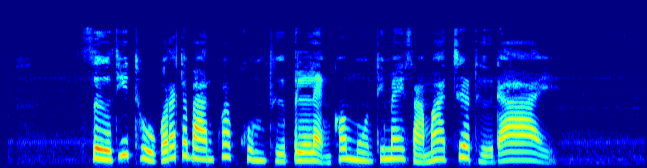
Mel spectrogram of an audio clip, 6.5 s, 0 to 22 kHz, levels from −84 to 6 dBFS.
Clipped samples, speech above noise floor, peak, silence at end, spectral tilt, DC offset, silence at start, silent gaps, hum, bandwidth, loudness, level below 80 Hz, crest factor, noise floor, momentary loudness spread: under 0.1%; 41 dB; -10 dBFS; 1 s; -6 dB/octave; under 0.1%; 0.95 s; none; none; 11.5 kHz; -28 LUFS; -82 dBFS; 20 dB; -68 dBFS; 10 LU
